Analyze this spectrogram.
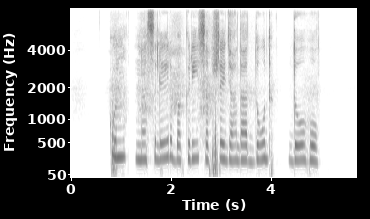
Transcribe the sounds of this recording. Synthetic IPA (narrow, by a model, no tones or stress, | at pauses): kʊnnɐsleːɾbəkɾisɐbsed͡ʒjaːd̪ad̪uːd̪ʱ | d̪oːɦoː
